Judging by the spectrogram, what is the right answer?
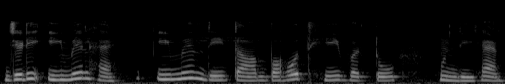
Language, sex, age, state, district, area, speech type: Punjabi, female, 18-30, Punjab, Jalandhar, urban, spontaneous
